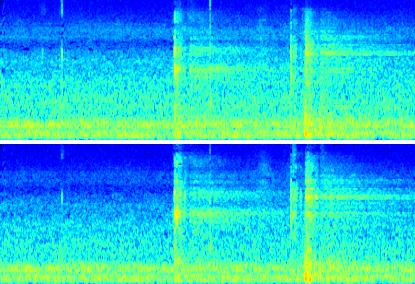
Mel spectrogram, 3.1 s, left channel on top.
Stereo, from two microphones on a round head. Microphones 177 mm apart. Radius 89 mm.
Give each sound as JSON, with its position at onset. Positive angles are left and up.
{"t": 1.3, "sound": "footsteps", "side_deg": 25, "distance_m": 5.0}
